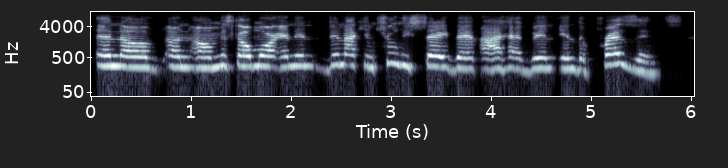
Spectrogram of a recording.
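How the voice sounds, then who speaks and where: A woman answering as an interview guest, conversational, with halting, meandering phrasing. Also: high-pitched, fairly even intonation, sharp tone. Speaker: stage actor, interview guest.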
